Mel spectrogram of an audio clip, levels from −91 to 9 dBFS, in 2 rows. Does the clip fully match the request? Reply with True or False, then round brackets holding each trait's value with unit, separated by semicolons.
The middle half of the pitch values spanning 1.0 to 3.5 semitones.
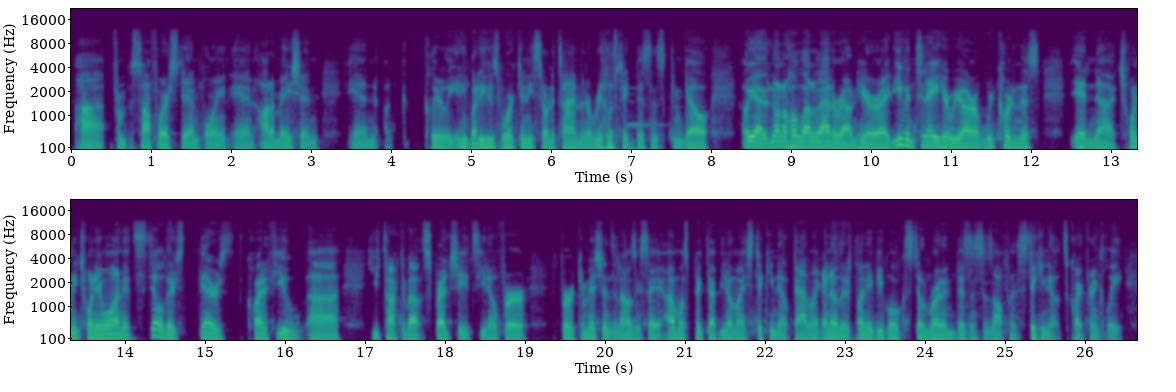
True (3.1 semitones)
